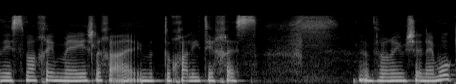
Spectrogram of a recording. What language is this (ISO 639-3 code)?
heb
